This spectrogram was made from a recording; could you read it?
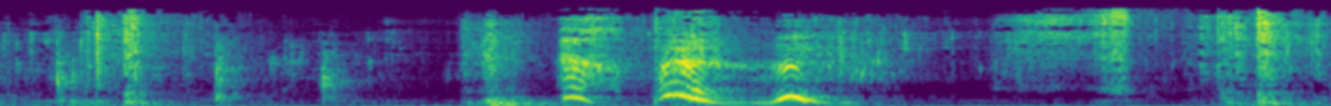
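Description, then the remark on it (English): Freezing cold water is poured into a wash bowl for washing up in uneven, splashy bursts at the start and end, with a few breathy gasps and low, wavering groans in between. “There's the bowl, and here's a towel. Let me pour it for you.”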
